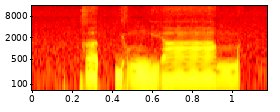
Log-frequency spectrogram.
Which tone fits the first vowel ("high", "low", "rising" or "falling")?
low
